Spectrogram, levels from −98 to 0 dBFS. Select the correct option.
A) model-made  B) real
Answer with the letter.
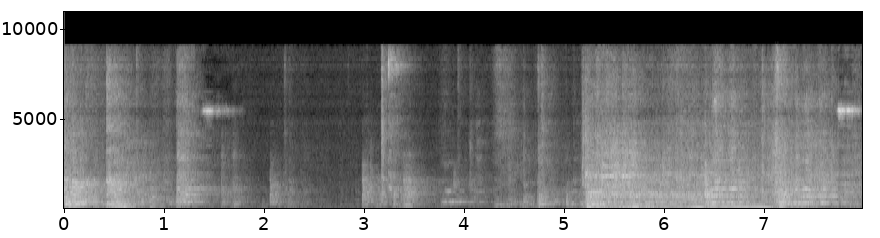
A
